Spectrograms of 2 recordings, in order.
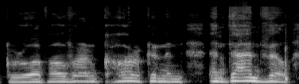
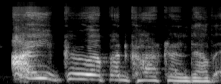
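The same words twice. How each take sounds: First: Said in the usual way. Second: High-pitched, excited drinker's cry; drunken amazement. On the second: Acted. Drunk brother hears they share a street, amazed. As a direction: exclaim it high, as if astounded. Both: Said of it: "had his share of the drink".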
